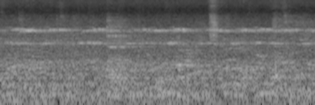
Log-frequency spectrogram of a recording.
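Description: Steady room background noise, an even rumble with a faint continuous high-pitched whine, as the camera pans across the display.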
